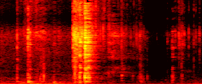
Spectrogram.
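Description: Glass jars clinking against each other as they are handled in a cardboard box: a few short, sharp clinks, the loudest just under a second in.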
